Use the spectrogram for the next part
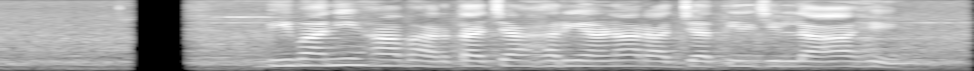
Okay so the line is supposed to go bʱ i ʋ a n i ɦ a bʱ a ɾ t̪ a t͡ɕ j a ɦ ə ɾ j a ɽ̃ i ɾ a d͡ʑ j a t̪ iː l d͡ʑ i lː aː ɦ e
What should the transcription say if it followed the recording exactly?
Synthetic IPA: bʱ i ʋ a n iː ɦ a bʱ a ɾ t̪ a t͡ɕ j a ɦ ə ɾ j a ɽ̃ a ɾ a d͡ʑ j a t̪ iː l d͡ʑ i lː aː ɦ e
